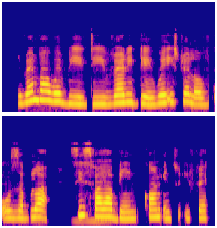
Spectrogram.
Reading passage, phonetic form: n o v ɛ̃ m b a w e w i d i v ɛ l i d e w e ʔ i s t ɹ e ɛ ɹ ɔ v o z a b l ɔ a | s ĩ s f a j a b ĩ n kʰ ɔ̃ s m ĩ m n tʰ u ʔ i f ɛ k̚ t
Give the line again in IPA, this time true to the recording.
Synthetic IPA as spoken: n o v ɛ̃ m b a w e b i d i v ɛ ɹ i d e w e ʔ i s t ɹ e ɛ l ɔ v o z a b l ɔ a | s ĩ s f a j a b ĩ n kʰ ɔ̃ m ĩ n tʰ u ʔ i f ɛ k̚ t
